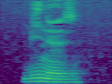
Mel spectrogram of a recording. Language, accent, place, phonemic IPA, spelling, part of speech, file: French, France, Lyon, /bi.nøz/, bineuse, noun, LL-Q150 (fra)-bineuse.wav
- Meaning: 1. female equivalent of bineur 2. hoer (agricultural machine)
